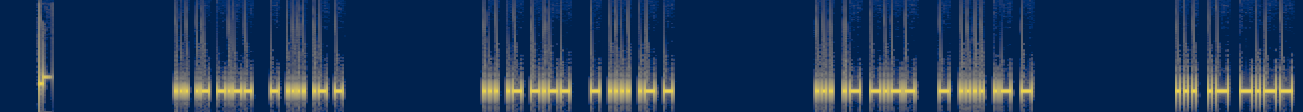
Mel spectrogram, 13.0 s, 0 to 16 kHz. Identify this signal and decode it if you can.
Morse code, heard as a keyed tone, about 35 wpm, 700 Hz. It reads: SAY THAT SAY THAT SAY THAT SAY
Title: Speed-Racing - Sets of 2 Words 30wpm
